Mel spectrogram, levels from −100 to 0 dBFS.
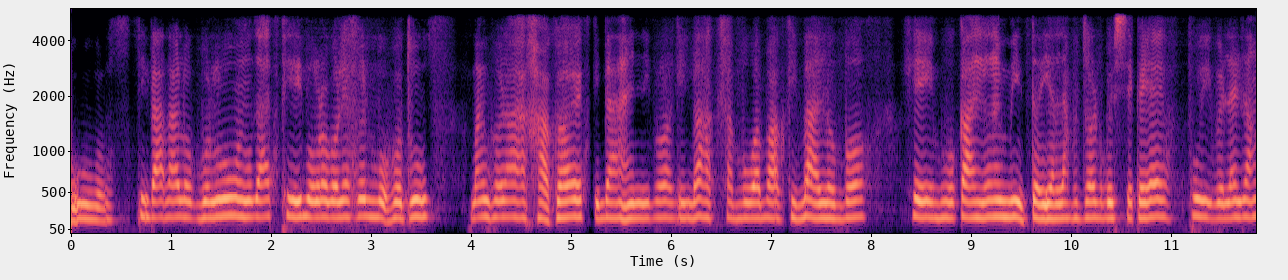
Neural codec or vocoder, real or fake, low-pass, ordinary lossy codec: codec, 16 kHz in and 24 kHz out, 0.4 kbps, LongCat-Audio-Codec, four codebook decoder; fake; 5.4 kHz; none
